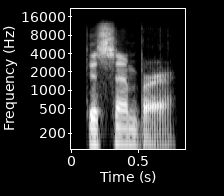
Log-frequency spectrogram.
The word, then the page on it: December: American English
